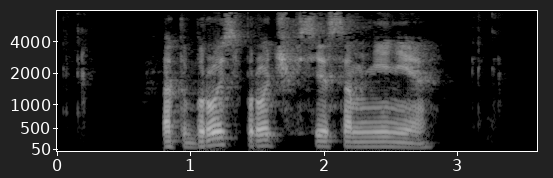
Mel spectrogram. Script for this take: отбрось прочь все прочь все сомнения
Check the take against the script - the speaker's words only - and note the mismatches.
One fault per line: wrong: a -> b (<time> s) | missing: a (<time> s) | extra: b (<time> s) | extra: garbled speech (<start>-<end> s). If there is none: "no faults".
missing: прочь все (2.0 s)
